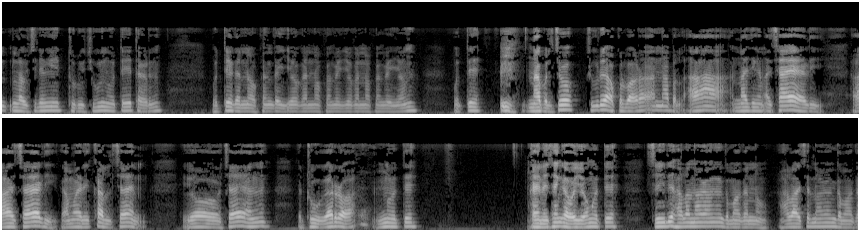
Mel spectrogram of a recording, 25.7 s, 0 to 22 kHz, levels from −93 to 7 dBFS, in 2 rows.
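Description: From start to end, the speech carries MP3 compression damage, likely from a low bitrate around 32 kbps. Nothing sounds above 8.4 kHz, so the treble is dull. Short of bits, the encoder drops weak detail. The speech sounds watery and swirly, with smeared attacks.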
